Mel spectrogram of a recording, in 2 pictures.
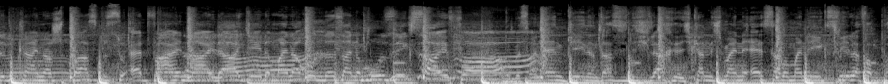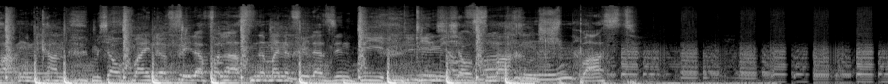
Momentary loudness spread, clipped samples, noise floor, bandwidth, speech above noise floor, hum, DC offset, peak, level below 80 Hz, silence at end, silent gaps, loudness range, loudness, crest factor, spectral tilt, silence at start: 19 LU; under 0.1%; -33 dBFS; 17 kHz; 22 dB; none; under 0.1%; 0 dBFS; -16 dBFS; 0 s; none; 3 LU; -14 LUFS; 12 dB; -5.5 dB/octave; 0 s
